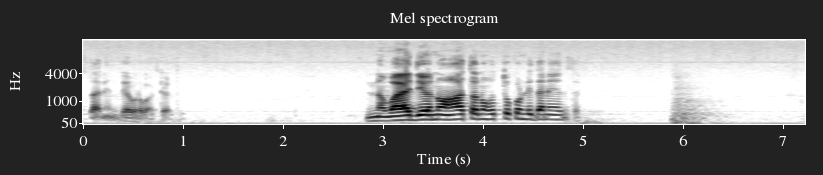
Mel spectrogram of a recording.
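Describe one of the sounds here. A middle-aged man speaks calmly and earnestly into a close microphone.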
